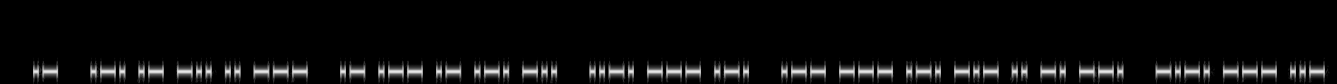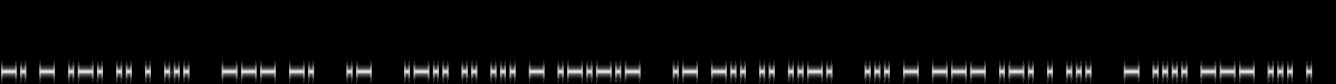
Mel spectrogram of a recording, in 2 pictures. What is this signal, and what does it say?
Morse code, heard as a keyed tone, about 25 wpm, 600 Hz. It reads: A RADIO AWARD FOR WORKING COUNTRIES ON A LIST. ADIF STORES THOSE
